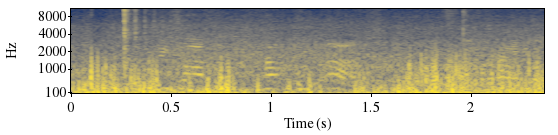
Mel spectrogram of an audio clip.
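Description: Wind buffeting the microphone over the rumble of passing road traffic, with scraps of people's voices talking.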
